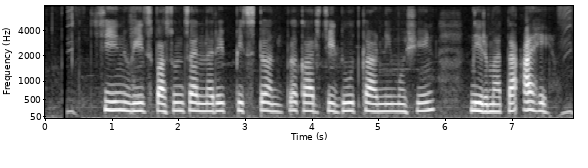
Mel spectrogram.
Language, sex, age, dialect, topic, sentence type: Marathi, female, 25-30, Varhadi, agriculture, statement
